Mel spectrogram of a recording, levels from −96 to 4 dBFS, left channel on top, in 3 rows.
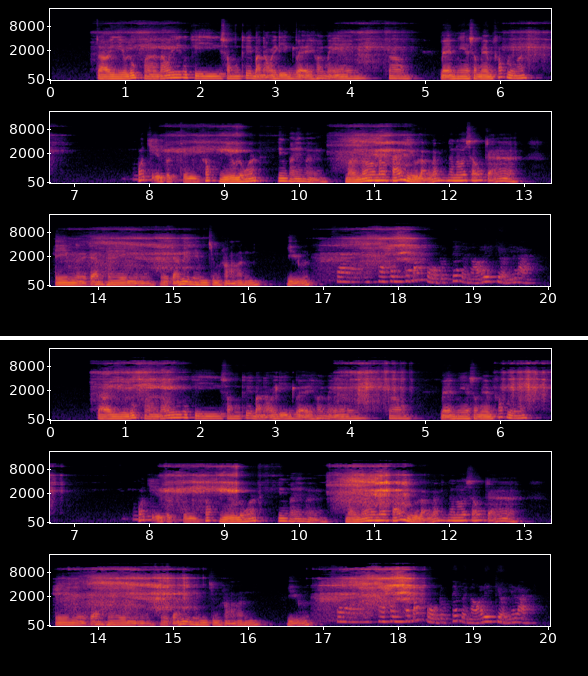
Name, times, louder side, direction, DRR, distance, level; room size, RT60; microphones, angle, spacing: Scraping tiles, 0.5-1.8 3.0-3.3 3.8-4.8 6.0-6.8 8.1-9.2 9.5-9.6 10.4-11.5 13.4-15.4 16.9-18.4, right 10 dB, 80° right, 0.6 m, -34 dB
voice 1, 0.6-4.2 4.5-4.8 5.2-6.4 7.9-12.9 13.4-16.2 16.5-16.9, left 3 dB, 35° left, 0.5 m, -34 dB
voice 2, 7.6-8.4 17.2-19.8, right 2 dB, 35° right, 1.9 m, -43 dB
10.5 x 4.7 x 3.4 m
head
